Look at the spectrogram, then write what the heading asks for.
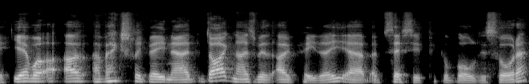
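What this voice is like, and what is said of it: Australian accent. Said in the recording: “you've got a bit of an accent ... your playing in Australia ... I certainly do have the Morgan Evans accent going here”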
